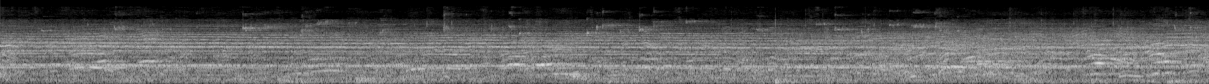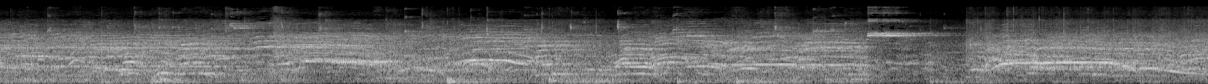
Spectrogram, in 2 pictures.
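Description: A basketball being dribbled on a hardwood gym floor, with sneakers squeaking and a crowd talking around it in a large, echoing gym. The squeaks grow frequent in the second half, and the din dips briefly near the end.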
